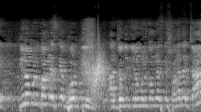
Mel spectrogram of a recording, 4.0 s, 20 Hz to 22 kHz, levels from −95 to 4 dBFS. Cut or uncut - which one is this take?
cut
